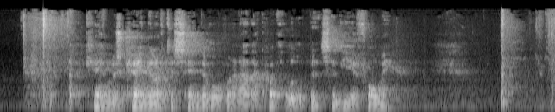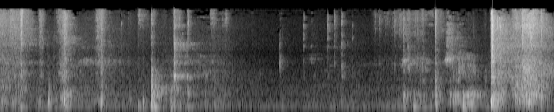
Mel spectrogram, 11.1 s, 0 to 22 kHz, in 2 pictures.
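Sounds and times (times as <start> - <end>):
blade cutting cardboard box: 10.5 - 11.0.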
